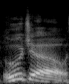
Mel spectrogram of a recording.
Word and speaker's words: Ujo: Did I pronounce Ujo. Ujo.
